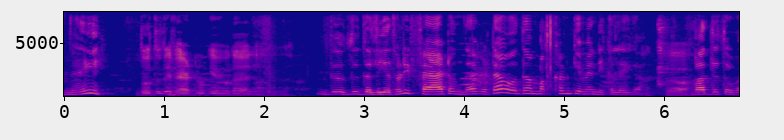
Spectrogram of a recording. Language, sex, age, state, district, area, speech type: Punjabi, female, 60+, Punjab, Jalandhar, urban, spontaneous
